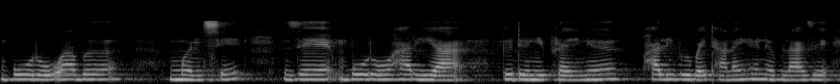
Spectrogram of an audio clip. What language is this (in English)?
Bodo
